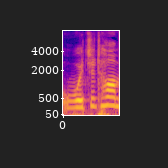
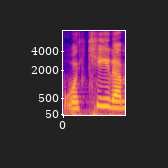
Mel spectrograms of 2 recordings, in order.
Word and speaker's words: Wichita: I kept pronouncing everything wrong. Like, Wichita Mountain. I fucking, in my head, I called it Wakita Mountain.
